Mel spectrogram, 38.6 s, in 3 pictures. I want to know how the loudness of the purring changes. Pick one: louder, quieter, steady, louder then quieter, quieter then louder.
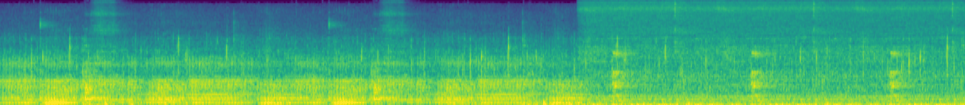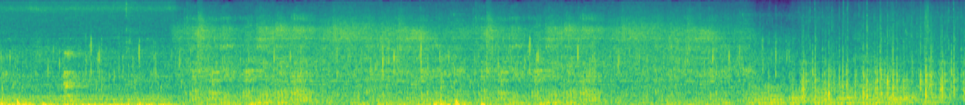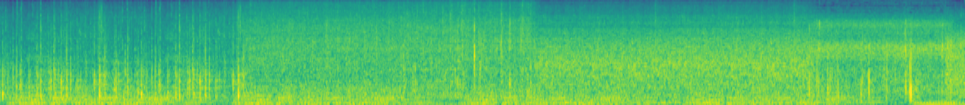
quieter.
